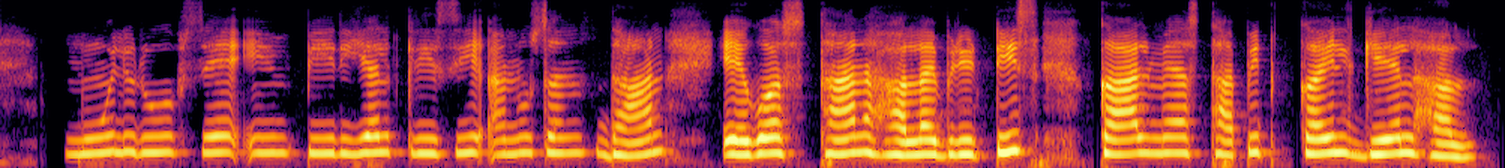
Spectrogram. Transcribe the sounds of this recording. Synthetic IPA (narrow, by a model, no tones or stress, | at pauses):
mulɾuːpseʔimpiɾijəlkɾisiʔənusənd̪ʱaːneɡost̪ʰanɦəlebɾiʈiskalmest̪ʰaːpit̪kəɪlɡelɦəl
